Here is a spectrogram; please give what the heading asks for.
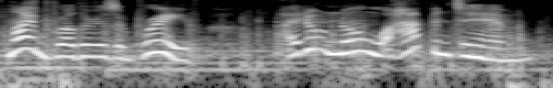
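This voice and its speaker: A woman's voice: sits high, lively intonation, normal speed, music in the background. A woman voicing a frightened young child of a tribe in a video game. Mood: anxious hope.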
